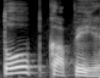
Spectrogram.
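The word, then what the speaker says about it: Topkapı: لفظ توپ کاپی ہے، میں بھی بعض اوقات جو ہے ٹوپ کاپی پڑ گیا، لیکن صحیح تلفظ جو ہے وہ توپ کاپی ہے.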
